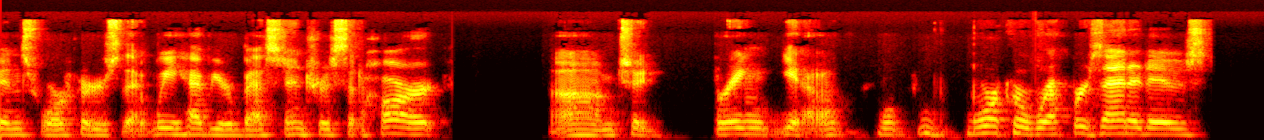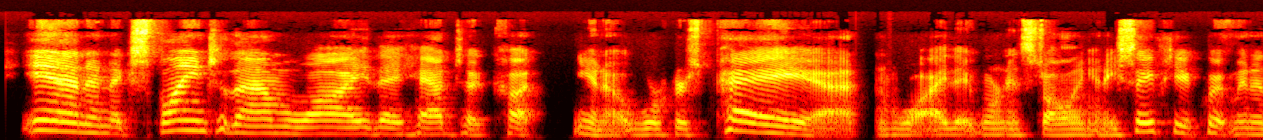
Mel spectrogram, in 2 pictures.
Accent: Chicago, Illinois, United States; the city of Chicago, where I grew up

